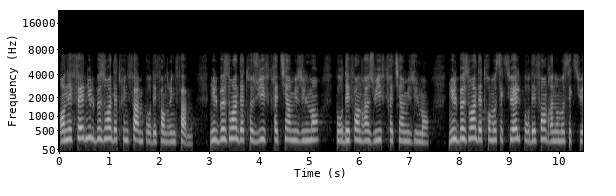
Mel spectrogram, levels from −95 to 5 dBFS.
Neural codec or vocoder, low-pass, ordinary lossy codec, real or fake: none; 7.2 kHz; Opus, 32 kbps; real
